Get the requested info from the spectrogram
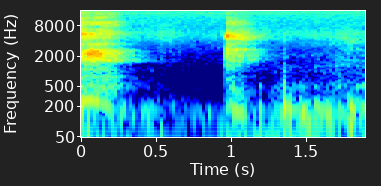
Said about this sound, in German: Oh, ich muss mich kurz räuspern, Entschuldigung. Macht ja nichts.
